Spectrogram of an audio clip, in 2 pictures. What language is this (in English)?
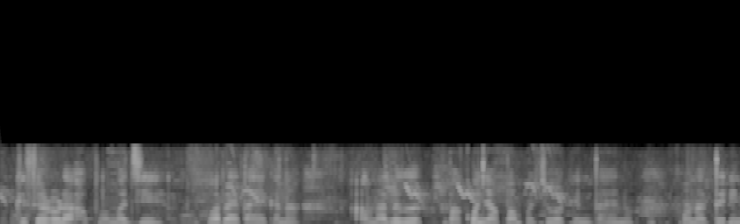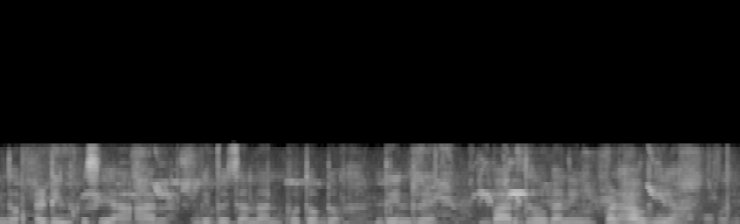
Santali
